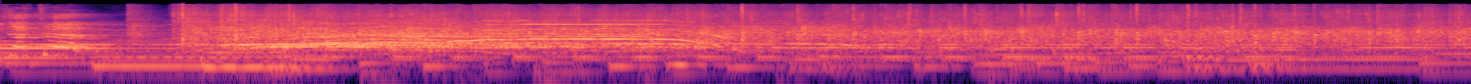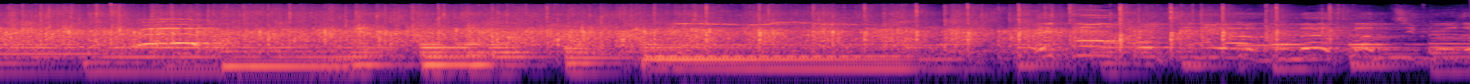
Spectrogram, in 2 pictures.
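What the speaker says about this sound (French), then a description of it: "Veuillez accueillir et applaudir bien fort les improvisateurs." Loud crowd applause and cheering swell at the start of an improv theatre show, with music playing underneath and continuing as the clapping carries on.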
